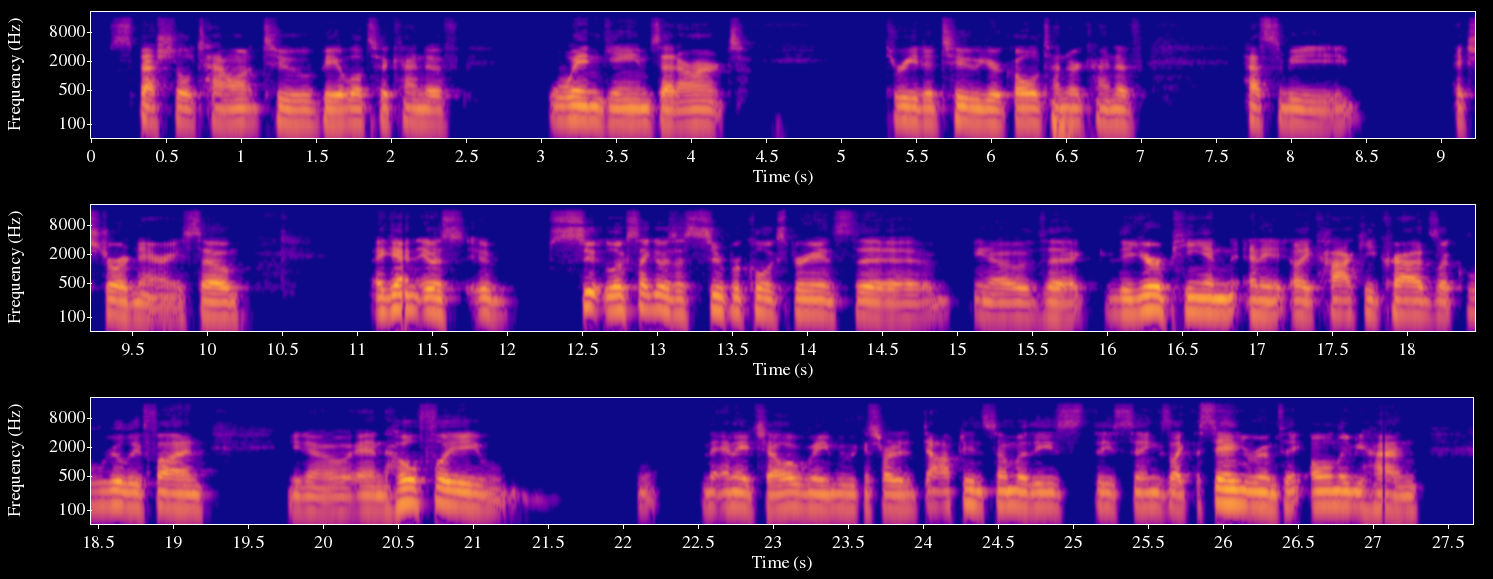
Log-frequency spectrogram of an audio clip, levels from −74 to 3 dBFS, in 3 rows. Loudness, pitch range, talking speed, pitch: -23 LUFS, 105-125 Hz, 155 wpm, 115 Hz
